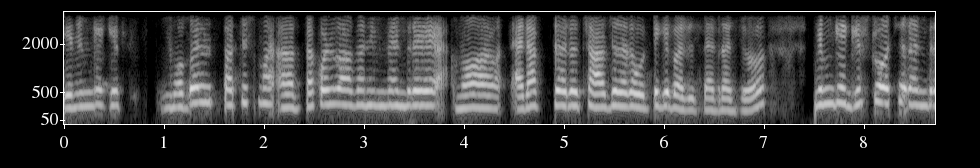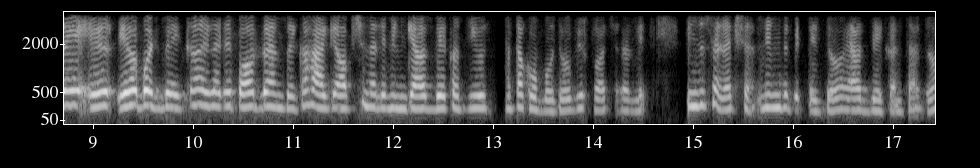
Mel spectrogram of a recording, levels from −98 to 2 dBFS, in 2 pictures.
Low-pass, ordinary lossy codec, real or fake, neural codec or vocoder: 3.6 kHz; none; fake; codec, 16 kHz, 2 kbps, FreqCodec, smaller model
